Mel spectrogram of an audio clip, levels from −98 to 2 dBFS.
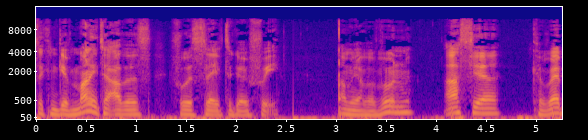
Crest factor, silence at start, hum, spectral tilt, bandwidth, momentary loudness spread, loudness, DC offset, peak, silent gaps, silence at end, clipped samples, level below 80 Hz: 24 dB; 0 s; none; -3 dB/octave; 11.5 kHz; 12 LU; -30 LUFS; under 0.1%; -6 dBFS; none; 0 s; under 0.1%; -48 dBFS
